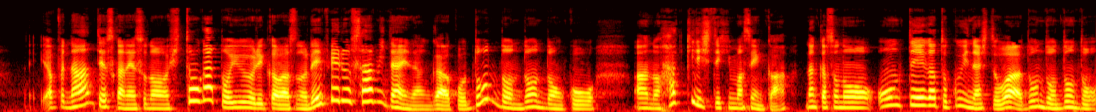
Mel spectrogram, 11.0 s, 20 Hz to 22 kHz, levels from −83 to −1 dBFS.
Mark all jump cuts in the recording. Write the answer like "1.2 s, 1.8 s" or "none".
8.0 s

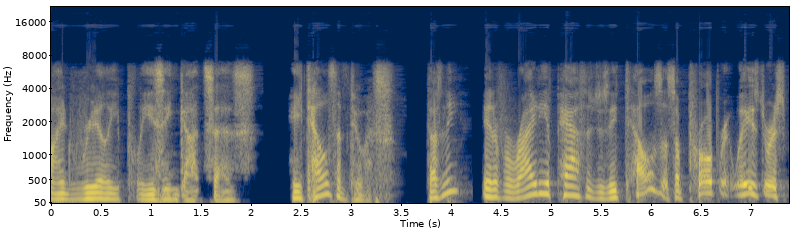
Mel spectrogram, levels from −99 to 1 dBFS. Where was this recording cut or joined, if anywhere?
2.1 s, 3.6 s, 4.2 s

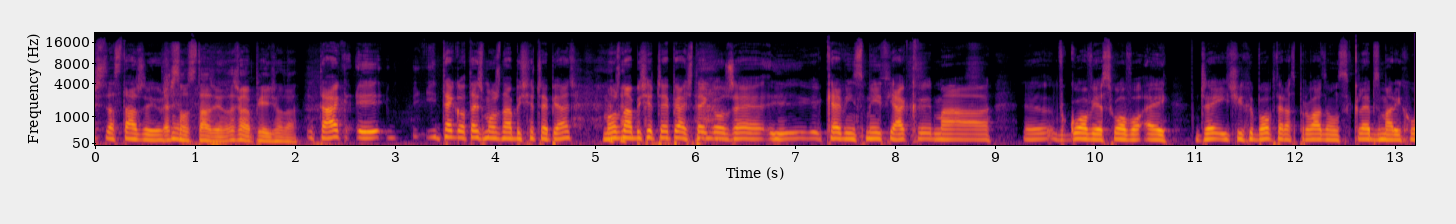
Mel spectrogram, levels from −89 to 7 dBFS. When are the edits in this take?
none

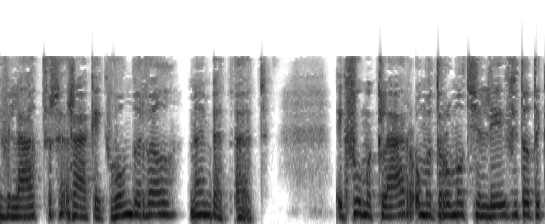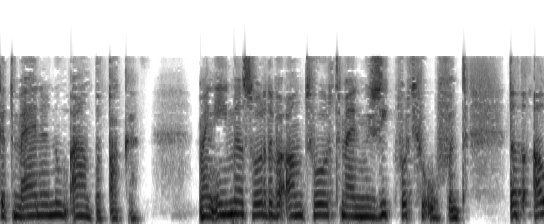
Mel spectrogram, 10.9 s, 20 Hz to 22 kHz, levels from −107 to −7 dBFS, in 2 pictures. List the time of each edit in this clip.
none

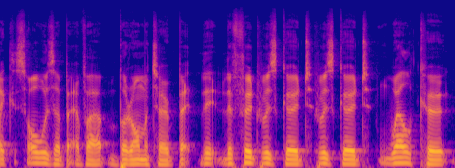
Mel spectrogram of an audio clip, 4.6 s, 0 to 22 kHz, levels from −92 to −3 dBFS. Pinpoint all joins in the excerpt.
3.1 s

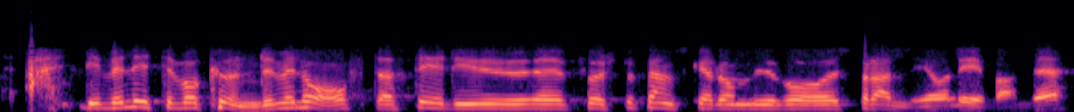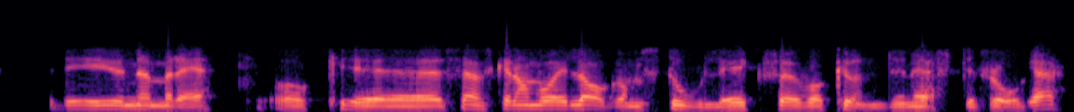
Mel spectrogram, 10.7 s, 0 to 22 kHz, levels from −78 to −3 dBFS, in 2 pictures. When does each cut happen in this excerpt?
none

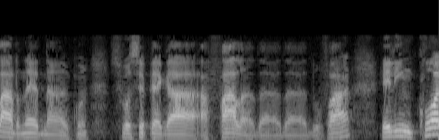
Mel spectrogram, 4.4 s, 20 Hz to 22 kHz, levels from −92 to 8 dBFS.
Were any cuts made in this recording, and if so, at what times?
2.0 s, 2.8 s

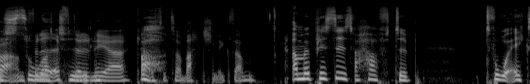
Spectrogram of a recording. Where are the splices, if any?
3.6 s, 3.9 s

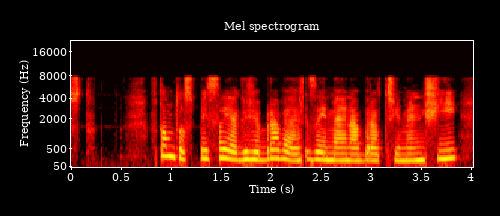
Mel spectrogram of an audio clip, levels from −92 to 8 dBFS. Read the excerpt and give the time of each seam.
1.5 s, 2.3 s

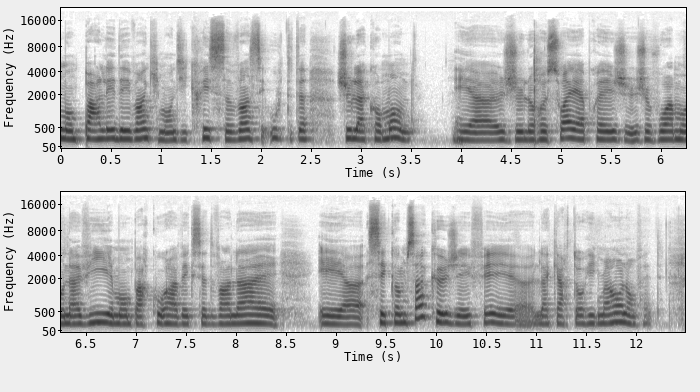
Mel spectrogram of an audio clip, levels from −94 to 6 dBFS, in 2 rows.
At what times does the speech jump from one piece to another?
none

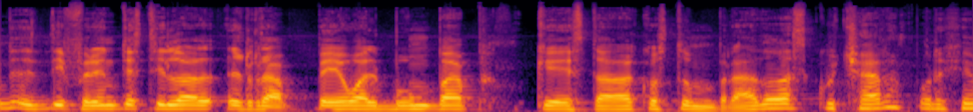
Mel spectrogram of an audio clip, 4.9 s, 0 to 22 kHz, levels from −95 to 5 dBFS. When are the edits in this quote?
none

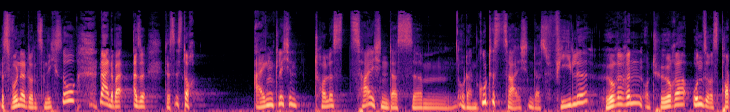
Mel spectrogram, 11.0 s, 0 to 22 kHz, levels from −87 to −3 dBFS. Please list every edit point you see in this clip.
none

